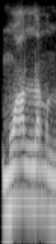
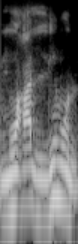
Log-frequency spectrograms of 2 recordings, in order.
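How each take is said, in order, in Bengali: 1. দ্বিত্ব L-এর পরের স্বরটি 'a'। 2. দ্বিত্ব L-এর পরের স্বরটি 'i'। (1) "মুআল্লামুন না" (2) "শব্দটা মুআল্লিমুন"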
